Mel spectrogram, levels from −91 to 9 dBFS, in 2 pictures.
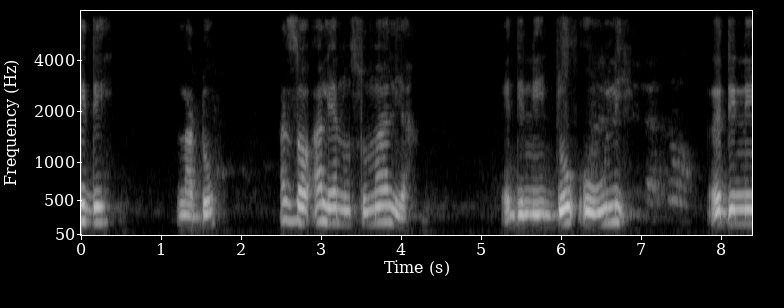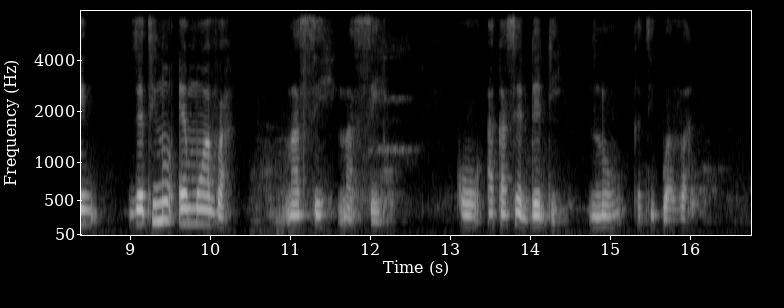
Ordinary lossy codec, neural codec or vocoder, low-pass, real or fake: Opus, 24 kbps; none; 7.2 kHz; real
